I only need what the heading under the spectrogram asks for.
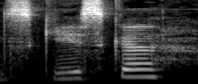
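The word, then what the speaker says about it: Scieszka: And then Who Done It by John Skieska, or Sheska, I think that's how you say it. Rhymes with Fresca.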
